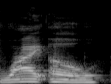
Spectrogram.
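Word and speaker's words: Yosohn: So it's pronounced Yoshon. So SOHN, like John. So it's like Yo John, but instead of Yo John, it's Yoson.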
